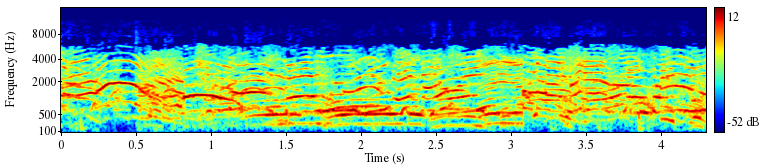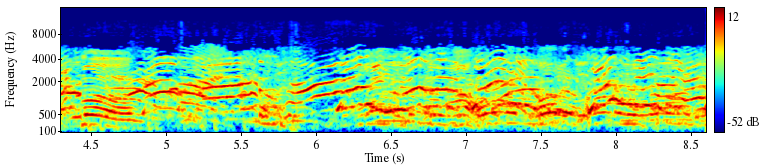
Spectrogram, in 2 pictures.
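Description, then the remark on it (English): A loud crowd at a race hoots and hollers nonstop, many voices overlapping in shrill, rising yells and babble with no clear words, a steady wall of excited noise from start to finish. “So here's all the hooting and hollering.”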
